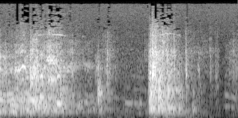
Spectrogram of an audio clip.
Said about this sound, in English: that dog is just scratching that door to pieces. I wonder why he's doing it.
